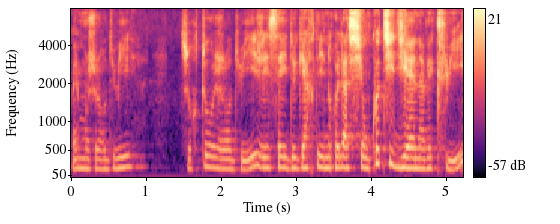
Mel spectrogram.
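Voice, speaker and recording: A woman's somewhat breathy, dark, mellow voice at a fairly low pitch, with ordinary pitch variation and a fairly slow pace, in a very clean recording with a silent background. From France, Haute-Savoie near Geneva. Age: 70s. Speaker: bereaved mother sharing testimony. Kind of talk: testimony.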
